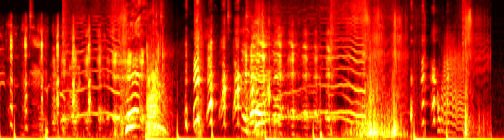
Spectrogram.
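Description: A loud, busy remix built from fart sound effects: rapid squelchy bursts and pitched blurts chopped over a steady pulsing bass line, playing continuously.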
